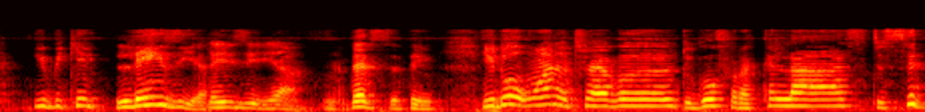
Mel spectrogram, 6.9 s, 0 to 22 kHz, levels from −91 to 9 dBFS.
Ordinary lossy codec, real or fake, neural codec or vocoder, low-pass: none; fake; codec, 16 kHz, 16 kbps, FreqCodec, smaller model; 7.2 kHz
